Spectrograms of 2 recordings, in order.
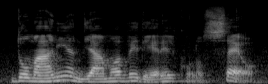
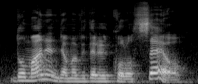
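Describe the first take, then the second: First: All syllables are even, with no word stressed. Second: The word Colosseo carries extra emphasis. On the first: Nothing in the sentence is singled out. "I'm not emphasizing anything in particular" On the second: It is the Colosseum and not another thing we will see. "flat, like flat, flat, flat, and then stress the Colosseo"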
